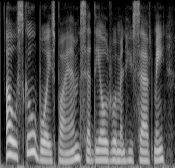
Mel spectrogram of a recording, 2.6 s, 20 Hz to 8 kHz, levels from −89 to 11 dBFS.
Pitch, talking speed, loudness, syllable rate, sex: 180 Hz, 250 wpm, -18 LUFS, 6.0 syllables/s, female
